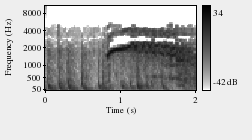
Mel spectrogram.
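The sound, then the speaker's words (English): A horse neighs in a riding ring with a loud whinny that starts with a quick series of throaty pulses, then stretches into a long, high, steady cry lasting to the end. “Take it easy with that horse.”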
